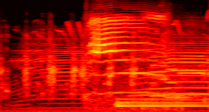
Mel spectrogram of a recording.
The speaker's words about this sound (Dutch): Het is de poesmauzie.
